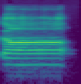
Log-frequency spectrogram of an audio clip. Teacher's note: کاف کے زبر کے بعد اگر الف جڑا ہوا ہے تو پھر ہم نے پڑھنا ہے کا, اس کو ڈبل کر دینا, یعنی کھینچتے ہوئے لمبا کر دینا ہے. آگے ہے میم, تو میم کے اوپر خالی زبر ہے, تو اس کو ہم نے ایک حرکت دینی ہے, میم زبر ما. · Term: مد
